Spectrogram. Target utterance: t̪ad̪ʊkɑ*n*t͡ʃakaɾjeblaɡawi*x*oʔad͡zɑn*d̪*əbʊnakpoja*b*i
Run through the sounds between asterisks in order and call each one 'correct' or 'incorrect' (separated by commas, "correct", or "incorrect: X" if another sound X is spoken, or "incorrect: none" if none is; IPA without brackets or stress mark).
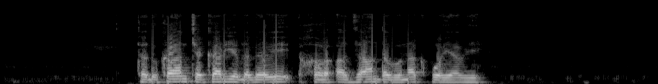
correct, correct, correct, incorrect: w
